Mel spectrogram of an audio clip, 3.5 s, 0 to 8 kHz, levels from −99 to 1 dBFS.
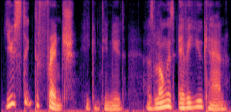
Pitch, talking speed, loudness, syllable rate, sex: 120 Hz, 210 wpm, -19 LUFS, 5.1 syllables/s, male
